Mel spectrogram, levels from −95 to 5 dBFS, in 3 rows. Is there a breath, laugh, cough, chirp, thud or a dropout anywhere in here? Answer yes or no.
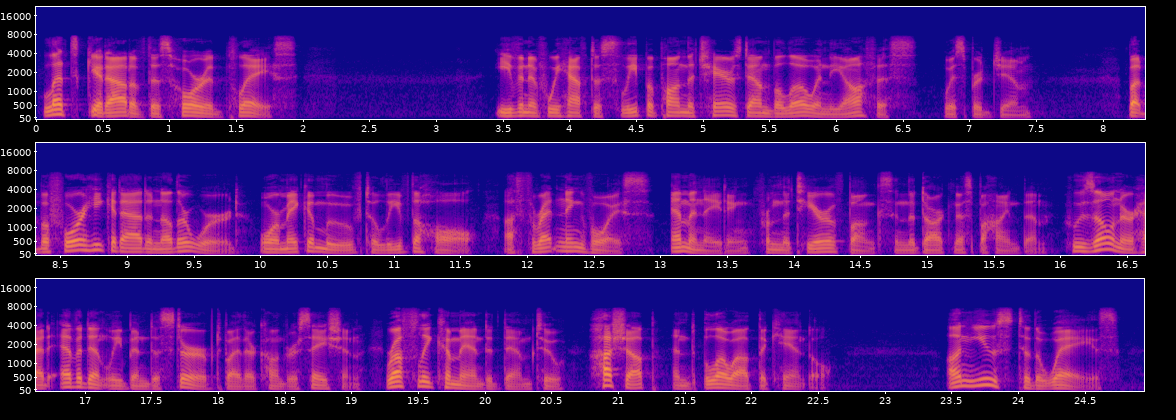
no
